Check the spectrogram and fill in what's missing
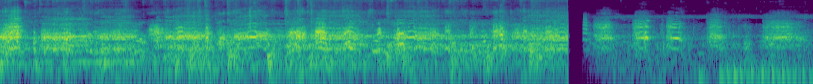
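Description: Layer hens on a poultry farm cluck steadily, with a rooster-like crow mixed in, a dense continuous flock chatter that drops briefly before resuming slightly thinner.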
